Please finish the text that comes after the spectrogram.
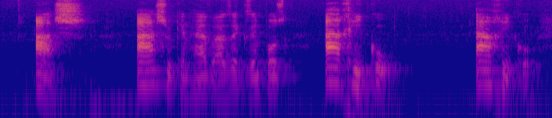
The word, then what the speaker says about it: haricot: And remember, mostly H in French is a silent vowel or silent letter. When it starts, it's become a silent letter. That's why we pronounce haricot, which means beans.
